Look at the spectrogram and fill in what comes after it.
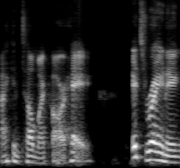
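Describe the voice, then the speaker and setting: Delivered at a fairly quick pace with a Midwestern American accent, this very clean recording has a silent background. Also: man. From US Midwest, Michigan. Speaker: automotive cybersecurity engineer. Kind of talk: casual interview.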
